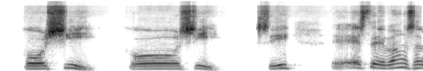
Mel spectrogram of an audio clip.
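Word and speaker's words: Cauchy: Cauchi, así, pero se pronuncia koshi.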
